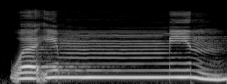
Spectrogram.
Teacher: nun sukun menghadapi mim maka nunnya lebur ke mim waim sambil didengungkan tahan bunyi m-nya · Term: idgam bunah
